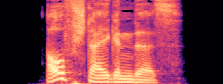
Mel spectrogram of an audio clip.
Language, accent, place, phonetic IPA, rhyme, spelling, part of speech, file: German, Germany, Berlin, [ˈaʊ̯fˌʃtaɪ̯ɡn̩dəs], -aʊ̯fʃtaɪ̯ɡn̩dəs, aufsteigendes, adjective, De-aufsteigendes.ogg
- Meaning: strong/mixed nominative/accusative neuter singular of aufsteigend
